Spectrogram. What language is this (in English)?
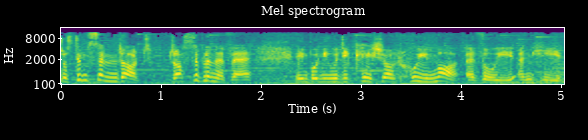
Welsh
